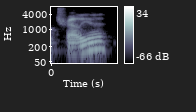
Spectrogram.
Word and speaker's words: Treglia: more you know correct alright so you can pronounce the G or not they both work with United Way United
